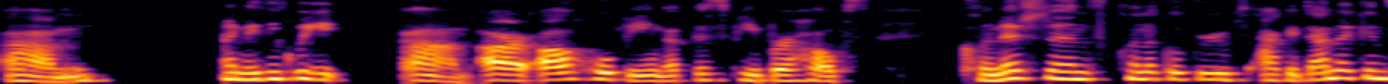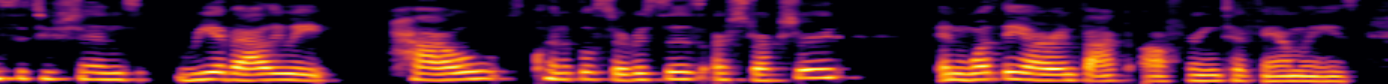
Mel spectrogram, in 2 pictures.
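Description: Against a quiet background, a woman with a plain, everyday voice speaks at a moderate pace, her pitch fairly high with ordinary variation and her loudness very even. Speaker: clinical psychologist. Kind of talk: panel discussion. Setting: video call.

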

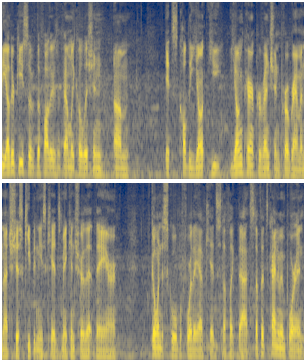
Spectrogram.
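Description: Over music in the background, a man talks at a fairly quick pace in a fairly low pitch. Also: ordinary pitch variation. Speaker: food truck youth program staff. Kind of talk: casual interview. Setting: outdoors at event.

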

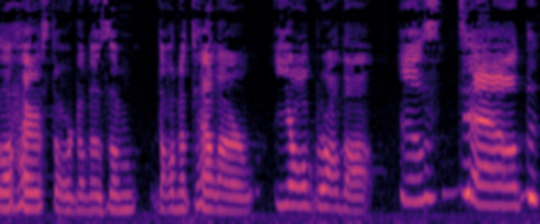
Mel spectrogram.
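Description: A put-on character voice at a fairly high pitch and a very slow pace. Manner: menacing, dramatic.

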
